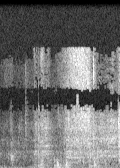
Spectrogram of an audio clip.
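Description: Faint handling noise of plastic wrestling action figures being moved about a toy ring, with a few light knocks.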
